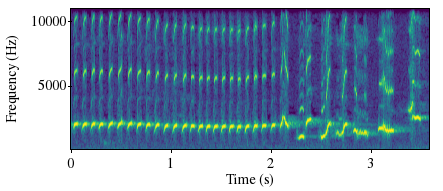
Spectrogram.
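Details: White-rumped shama (murai batu) song meant to make silent birds respond; a steady run of quick whistled notes, then a varied phrase of sliding, twisting whistles.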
